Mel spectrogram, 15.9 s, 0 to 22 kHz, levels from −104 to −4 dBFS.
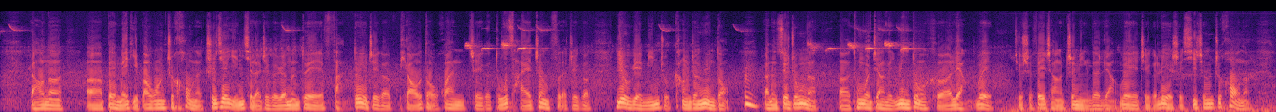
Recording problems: distortion; slight; 4% of the sound clipped
animal sounds; noticeable; throughout; 10 dB below the speech

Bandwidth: 15 kHz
